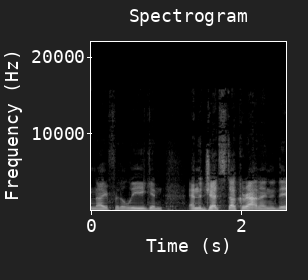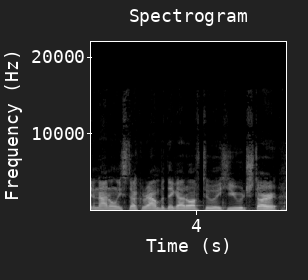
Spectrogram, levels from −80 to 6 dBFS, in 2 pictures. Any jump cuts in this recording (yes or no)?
no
